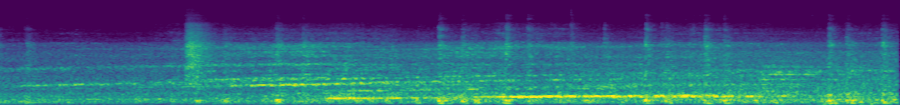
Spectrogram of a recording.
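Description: Train brakes squeal with a high, gliding whine.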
